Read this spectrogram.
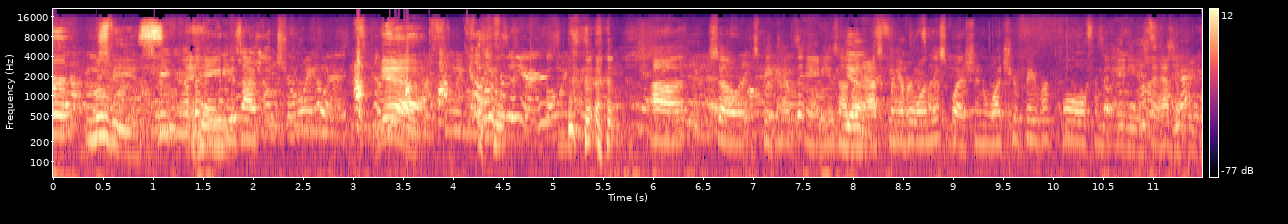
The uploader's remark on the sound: Live from the purple carpet at the Paley Center for Media in Beverly Hills, CA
